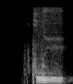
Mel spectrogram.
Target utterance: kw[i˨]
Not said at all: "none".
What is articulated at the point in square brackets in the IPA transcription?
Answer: i˨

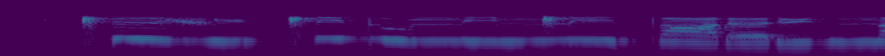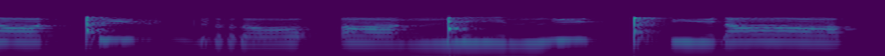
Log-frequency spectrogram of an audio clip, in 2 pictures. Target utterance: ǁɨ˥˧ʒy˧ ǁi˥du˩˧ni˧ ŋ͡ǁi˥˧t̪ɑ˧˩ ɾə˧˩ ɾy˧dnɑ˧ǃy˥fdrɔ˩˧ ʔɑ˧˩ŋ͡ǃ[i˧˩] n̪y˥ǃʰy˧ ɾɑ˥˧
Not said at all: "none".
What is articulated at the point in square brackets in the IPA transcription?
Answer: i˧˩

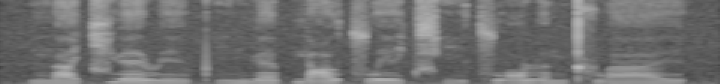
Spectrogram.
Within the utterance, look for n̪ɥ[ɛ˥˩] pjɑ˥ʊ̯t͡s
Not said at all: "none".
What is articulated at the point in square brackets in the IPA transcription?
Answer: ɛ˥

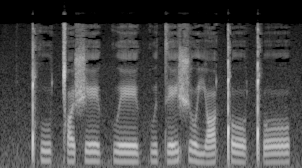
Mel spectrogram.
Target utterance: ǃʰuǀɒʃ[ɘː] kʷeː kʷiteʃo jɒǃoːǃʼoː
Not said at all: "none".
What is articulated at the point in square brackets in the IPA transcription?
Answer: eː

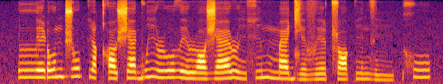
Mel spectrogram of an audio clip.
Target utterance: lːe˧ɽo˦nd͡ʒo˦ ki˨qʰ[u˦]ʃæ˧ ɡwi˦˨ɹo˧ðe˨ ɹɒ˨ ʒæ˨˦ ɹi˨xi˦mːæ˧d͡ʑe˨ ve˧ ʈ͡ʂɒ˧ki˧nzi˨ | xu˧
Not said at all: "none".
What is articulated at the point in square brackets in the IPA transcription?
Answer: u˨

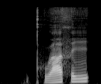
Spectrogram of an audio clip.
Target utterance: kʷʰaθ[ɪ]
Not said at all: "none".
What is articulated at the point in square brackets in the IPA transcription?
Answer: i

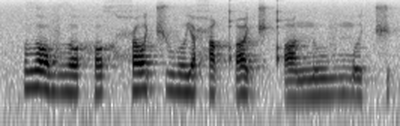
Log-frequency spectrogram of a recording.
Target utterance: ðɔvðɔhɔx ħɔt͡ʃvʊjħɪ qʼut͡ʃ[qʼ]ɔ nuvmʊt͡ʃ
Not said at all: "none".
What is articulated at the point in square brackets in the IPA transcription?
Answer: qʼ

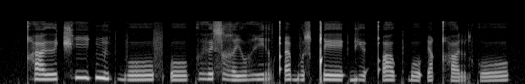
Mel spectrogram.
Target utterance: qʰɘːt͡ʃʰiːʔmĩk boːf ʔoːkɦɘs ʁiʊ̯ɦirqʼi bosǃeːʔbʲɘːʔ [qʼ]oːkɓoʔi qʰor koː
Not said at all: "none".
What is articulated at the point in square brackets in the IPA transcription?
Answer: qʼ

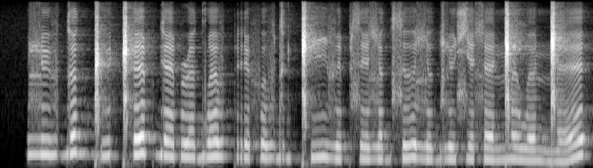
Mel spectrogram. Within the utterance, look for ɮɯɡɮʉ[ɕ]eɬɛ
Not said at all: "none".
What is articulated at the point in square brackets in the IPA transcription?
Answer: ɕ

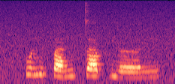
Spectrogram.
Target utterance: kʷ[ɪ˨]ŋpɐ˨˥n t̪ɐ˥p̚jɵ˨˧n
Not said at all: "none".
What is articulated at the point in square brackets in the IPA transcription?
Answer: ɪ˥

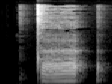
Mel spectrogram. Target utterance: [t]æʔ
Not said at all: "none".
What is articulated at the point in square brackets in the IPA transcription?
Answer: t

